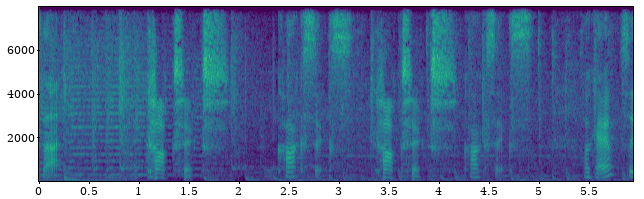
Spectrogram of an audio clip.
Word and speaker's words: coccyx: How do you pronounce that? Coccyx.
